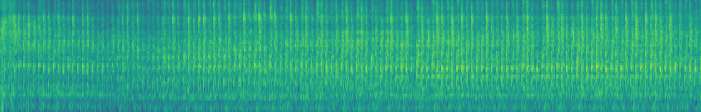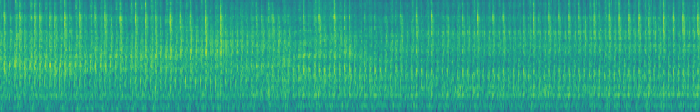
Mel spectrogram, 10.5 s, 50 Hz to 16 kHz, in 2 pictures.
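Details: Yamaha DT125R two-stroke at a rough idle with an uneven knocking about three times a second over the exhaust; piston slap or a bad crank bearing is suspected, not confirmed.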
